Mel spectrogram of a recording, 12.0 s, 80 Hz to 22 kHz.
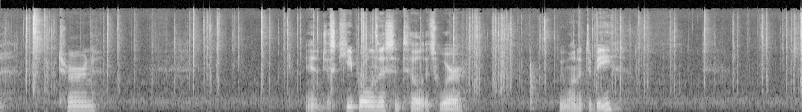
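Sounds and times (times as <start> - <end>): plastic puzzle clicks: 0.2 - 5.8, 6.8 - 12.0.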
